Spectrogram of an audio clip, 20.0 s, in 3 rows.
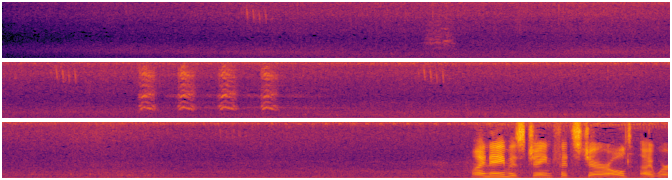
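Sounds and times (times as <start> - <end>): low steady hum: 0.0 - 20.0
bird calls: 4.2 - 4.6, 8.0 - 9.7.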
